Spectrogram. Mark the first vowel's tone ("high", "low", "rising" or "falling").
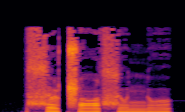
falling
